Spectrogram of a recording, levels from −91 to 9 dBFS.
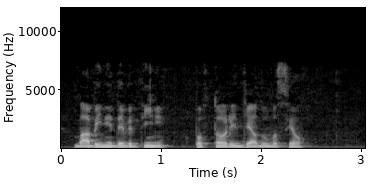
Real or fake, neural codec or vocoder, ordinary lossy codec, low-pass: fake; codec, 16 kHz, 8 kbps, FreqCodec, larger model; MP3, 96 kbps; 7.2 kHz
